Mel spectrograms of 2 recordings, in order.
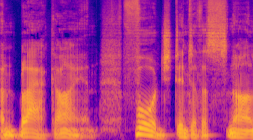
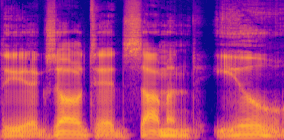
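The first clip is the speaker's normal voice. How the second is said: deep, low, mechanical, machine-like drawl; 4 semitones lower than usual. Narrating fiction, Malak in Terminator plate speaks to the Prophet: Malak's deep mechanical drawl. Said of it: "the voice drawled deep and mechanical".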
